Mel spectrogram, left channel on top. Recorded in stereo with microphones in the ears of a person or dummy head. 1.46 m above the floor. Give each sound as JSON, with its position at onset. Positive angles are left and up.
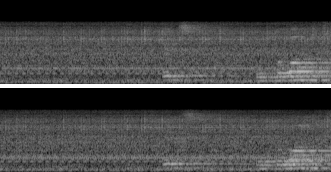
{"t": 0.0, "sound": "a fan", "side_deg": 0, "distance_m": 1.0}
{"t": 1.6, "sound": "a man speaking", "side_deg": 65, "distance_m": 3.0}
